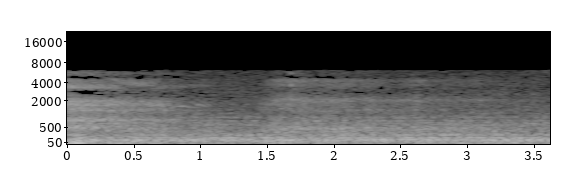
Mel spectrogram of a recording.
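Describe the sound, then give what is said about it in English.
A single long, steady breath drawn in slowly through the nose, soft, with a faint airy rush and no talking. “So once again, we just breathe.”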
